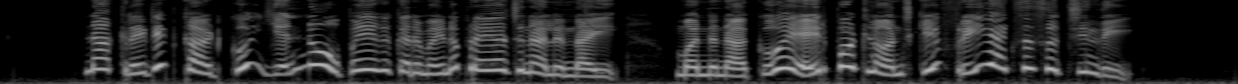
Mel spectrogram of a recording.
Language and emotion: Telugu, happy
